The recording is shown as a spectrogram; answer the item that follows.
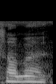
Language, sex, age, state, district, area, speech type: Hindi, male, 60+, Uttar Pradesh, Mau, rural, read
